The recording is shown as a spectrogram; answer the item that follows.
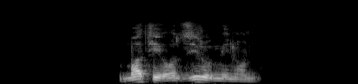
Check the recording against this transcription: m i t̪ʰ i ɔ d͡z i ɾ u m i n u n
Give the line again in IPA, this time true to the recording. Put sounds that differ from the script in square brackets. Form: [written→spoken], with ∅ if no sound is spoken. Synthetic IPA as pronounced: m [i→a] t̪ʰ i ɔ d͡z i ɾ u m i n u n

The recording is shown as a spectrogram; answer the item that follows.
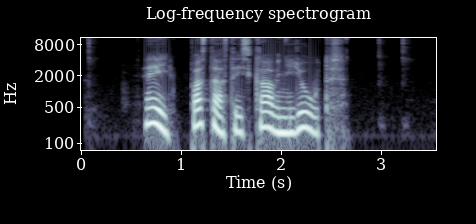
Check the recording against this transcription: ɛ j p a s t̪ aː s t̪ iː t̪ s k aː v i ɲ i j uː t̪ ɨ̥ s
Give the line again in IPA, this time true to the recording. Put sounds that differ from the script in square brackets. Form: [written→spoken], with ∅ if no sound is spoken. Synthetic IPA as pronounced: ɛ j p a s t̪ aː s t̪ iː [t̪→∅] s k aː v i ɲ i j uː t̪ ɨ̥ s

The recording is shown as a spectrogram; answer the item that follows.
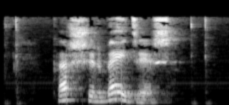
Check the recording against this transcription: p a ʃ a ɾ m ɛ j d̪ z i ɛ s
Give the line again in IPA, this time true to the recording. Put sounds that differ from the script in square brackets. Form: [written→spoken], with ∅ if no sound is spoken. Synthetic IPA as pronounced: [p→k] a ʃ [a→i] ɾ [m→b] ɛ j d̪ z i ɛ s

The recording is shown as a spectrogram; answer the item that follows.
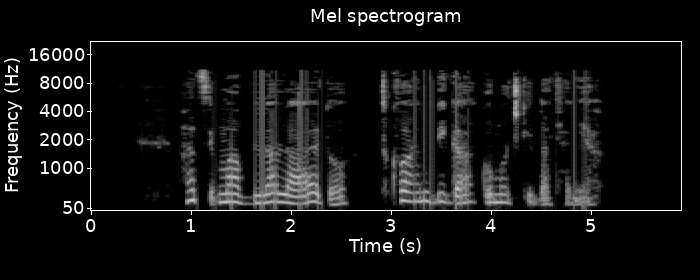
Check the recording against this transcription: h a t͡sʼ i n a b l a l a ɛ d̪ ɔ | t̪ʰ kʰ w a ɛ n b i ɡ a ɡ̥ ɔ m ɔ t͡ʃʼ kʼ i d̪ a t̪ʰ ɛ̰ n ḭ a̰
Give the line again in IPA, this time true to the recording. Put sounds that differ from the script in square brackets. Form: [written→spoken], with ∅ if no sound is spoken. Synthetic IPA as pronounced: h a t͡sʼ i [n→m] a b l a l a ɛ d̪ ɔ | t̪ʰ kʰ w a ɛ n b i ɡ a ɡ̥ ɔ m ɔ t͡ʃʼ kʼ i d̪ a t̪ʰ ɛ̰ n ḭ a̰

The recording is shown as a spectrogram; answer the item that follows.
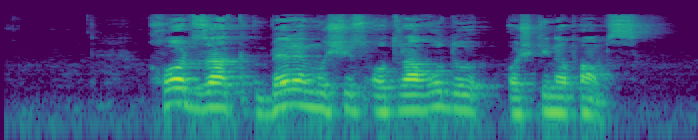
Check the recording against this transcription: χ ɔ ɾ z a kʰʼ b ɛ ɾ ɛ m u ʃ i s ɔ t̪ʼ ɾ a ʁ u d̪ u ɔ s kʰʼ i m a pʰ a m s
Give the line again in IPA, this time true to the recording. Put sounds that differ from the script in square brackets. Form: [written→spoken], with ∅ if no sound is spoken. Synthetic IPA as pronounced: χ ɔ ɾ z a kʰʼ b ɛ ɾ ɛ m u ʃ i s ɔ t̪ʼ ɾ a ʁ u d̪ u ɔ [s→ʃ] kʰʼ i [m→n] a pʰ a m s

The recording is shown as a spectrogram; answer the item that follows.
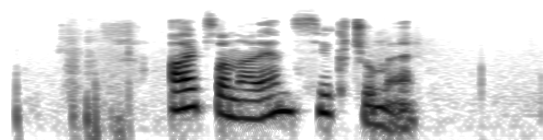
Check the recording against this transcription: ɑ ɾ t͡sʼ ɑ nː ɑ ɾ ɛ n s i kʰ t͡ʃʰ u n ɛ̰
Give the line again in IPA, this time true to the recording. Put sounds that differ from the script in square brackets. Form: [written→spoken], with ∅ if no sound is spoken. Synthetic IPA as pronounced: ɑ ɾ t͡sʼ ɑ [nː→n] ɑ ɾ ɛ n s i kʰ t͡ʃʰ u [n→m] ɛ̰

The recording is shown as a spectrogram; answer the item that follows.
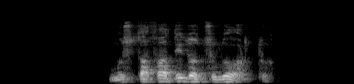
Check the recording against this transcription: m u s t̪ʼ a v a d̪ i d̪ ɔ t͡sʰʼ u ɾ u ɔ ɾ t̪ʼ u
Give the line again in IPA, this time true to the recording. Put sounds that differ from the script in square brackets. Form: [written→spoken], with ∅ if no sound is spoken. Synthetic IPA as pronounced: m u s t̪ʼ a [v→f] a d̪ i d̪ ɔ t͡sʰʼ u [ɾ→l] u ɔ ɾ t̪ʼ u

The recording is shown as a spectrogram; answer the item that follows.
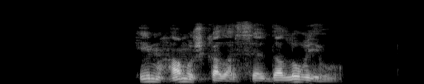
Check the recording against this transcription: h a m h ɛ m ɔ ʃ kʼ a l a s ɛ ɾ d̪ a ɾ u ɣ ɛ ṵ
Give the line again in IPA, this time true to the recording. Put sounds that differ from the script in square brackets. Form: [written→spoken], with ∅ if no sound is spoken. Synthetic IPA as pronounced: h [a→i] m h [ɛ→a] m [ɔ→u] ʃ kʼ a l a s ɛ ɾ d̪ a [ɾ→l] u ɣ [ɛ→i] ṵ

